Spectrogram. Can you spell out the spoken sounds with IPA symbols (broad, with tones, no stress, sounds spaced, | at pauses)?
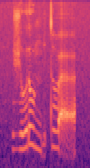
ʒ ɯ˨˥ ɾ ɯ˧˩ ŋ ḭ˦ t β æ̰˧˩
